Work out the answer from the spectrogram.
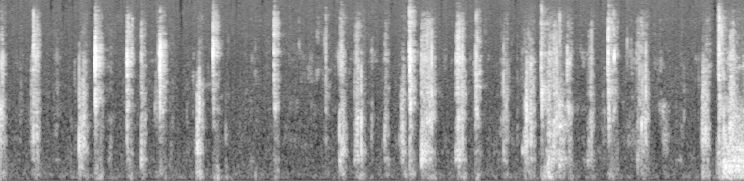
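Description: Close-miked wet chewing, lip smacking and mouth clicks of a person eating curried giant prawns by hand. A louder, denser stretch of chewing starts near the end.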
